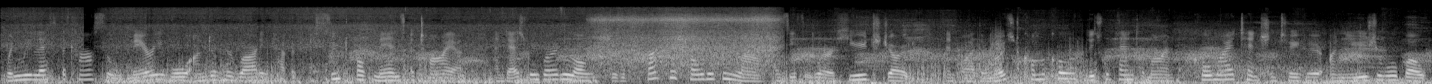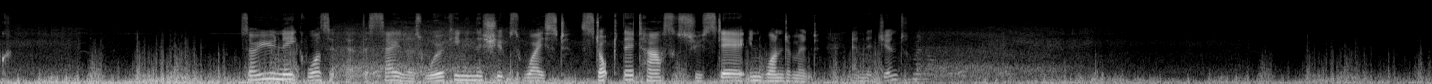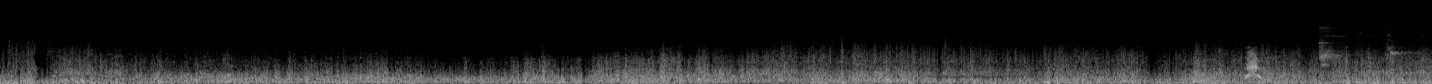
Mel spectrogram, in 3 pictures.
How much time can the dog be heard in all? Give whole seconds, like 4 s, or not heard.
2 s.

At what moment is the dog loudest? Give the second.
41 s.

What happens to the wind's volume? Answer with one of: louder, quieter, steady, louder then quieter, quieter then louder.
quieter.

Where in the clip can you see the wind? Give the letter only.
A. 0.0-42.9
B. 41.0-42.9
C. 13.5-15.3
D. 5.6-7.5
A.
